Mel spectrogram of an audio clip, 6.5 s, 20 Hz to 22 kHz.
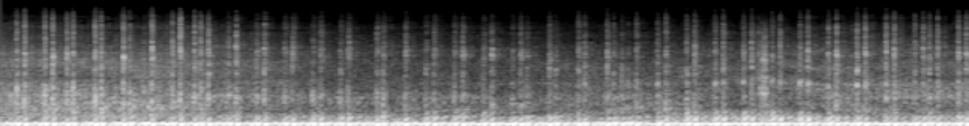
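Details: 2001 Harley-Davidson Sportster 883 Evo with CV carburetor, idle stop screw just reset during tuning for hesitation and stumbles: strong, even low thump, steady idle and clean throttle pickup with no stumble; healthy, slightly rich, near final tune.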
